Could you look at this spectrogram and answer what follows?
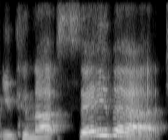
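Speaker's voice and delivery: high, slow mock outrage; scandalized relatives. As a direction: imitate shocked family scolding, stretching each word. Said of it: "everyone, like".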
